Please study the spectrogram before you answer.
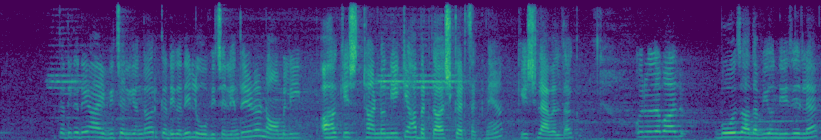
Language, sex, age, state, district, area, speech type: Dogri, female, 18-30, Jammu and Kashmir, Jammu, urban, spontaneous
